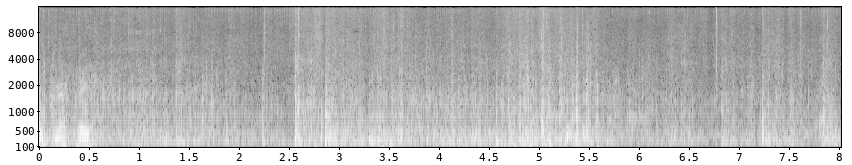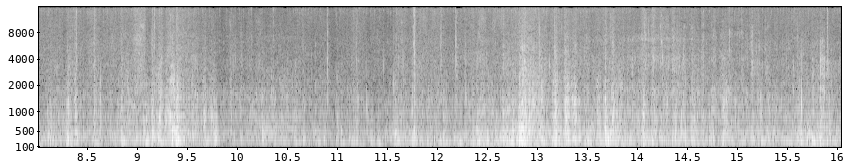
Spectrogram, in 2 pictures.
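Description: Bicycle tyres crunch and rattle over a rough rocky trail.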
